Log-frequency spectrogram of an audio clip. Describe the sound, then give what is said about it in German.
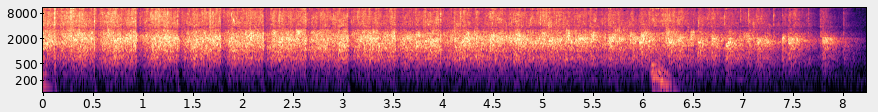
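Sustained applause from an audience at a church worship service, a dense steady clatter of many hands clapping for about eight seconds before tapering off at the end. “Gebt ihm doch einmal einen Applaus, einfach so.”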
